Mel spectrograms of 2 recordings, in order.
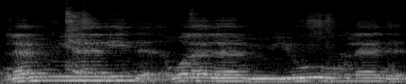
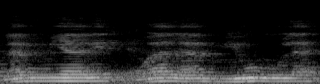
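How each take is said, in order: First: Both final d sounds bounce lightly and clearly. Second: Only the last final d bounces.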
